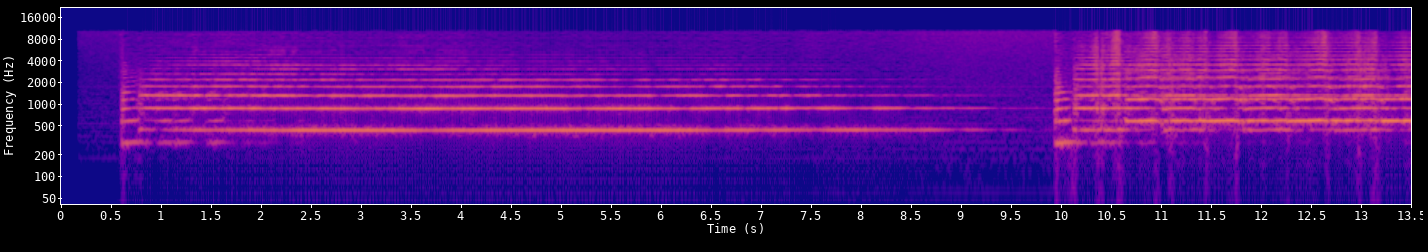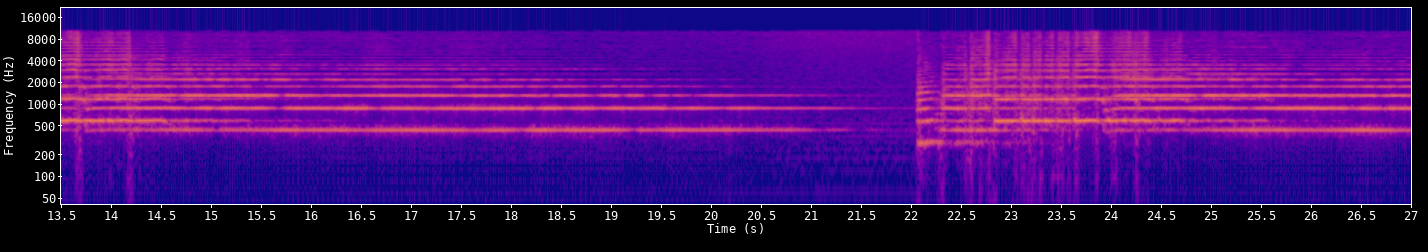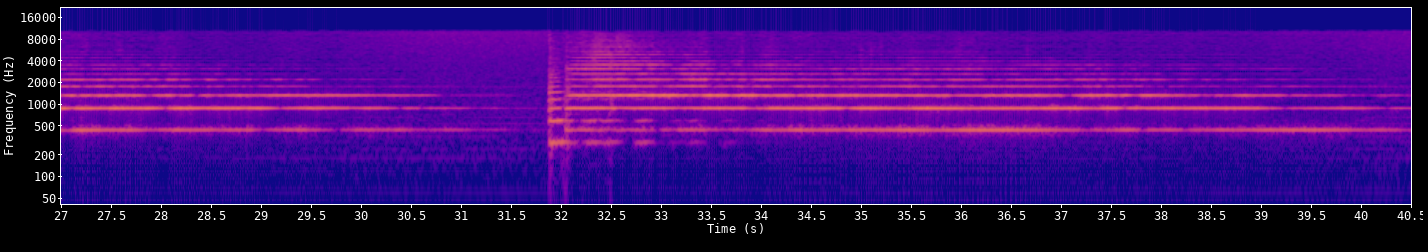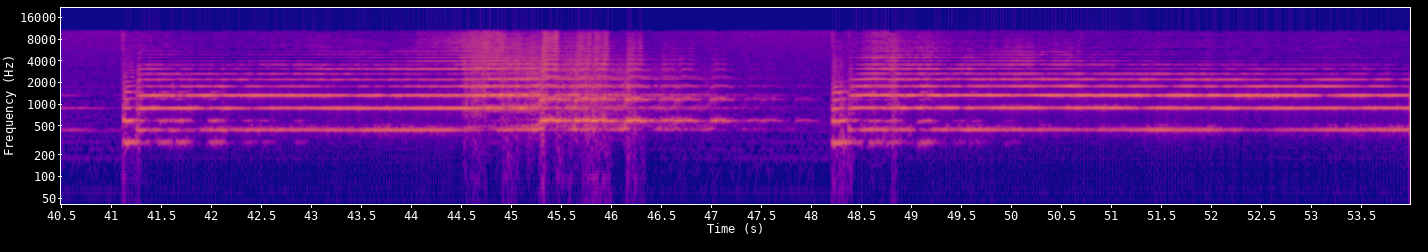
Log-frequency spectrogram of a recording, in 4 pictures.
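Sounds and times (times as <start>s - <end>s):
shofar blasts: 0.5s - 53.9s.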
